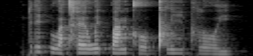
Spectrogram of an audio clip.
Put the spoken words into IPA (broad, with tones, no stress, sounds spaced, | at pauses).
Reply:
p r i˥˩ t̚ w u˩˦ a̯ tʰ ɛː˧ w e˥˩ k̚ w a˦˥ ŋ kʰ oː˨˩ p̚ kʰ l iː˧ pʰ l oː˨˩ j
